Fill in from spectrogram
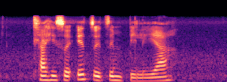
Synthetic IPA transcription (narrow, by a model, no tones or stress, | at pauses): t͡ɬʰaɦisɔʔɪt͡sʼwet͡sʼɪm̩pʼɪlɪja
